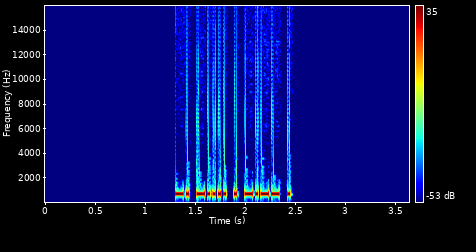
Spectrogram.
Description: Morse code, heard as a keyed tone, about 46 wpm, 700 Hz. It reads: N6EYE
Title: USA Call Signs - 5 Characters - 45wpm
